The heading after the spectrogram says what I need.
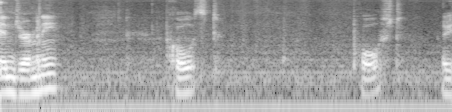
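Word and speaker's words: Prost: r o s t post and what's that mean cheers post yep don't sound like you gotta roll your r from the back of your throat post post post post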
